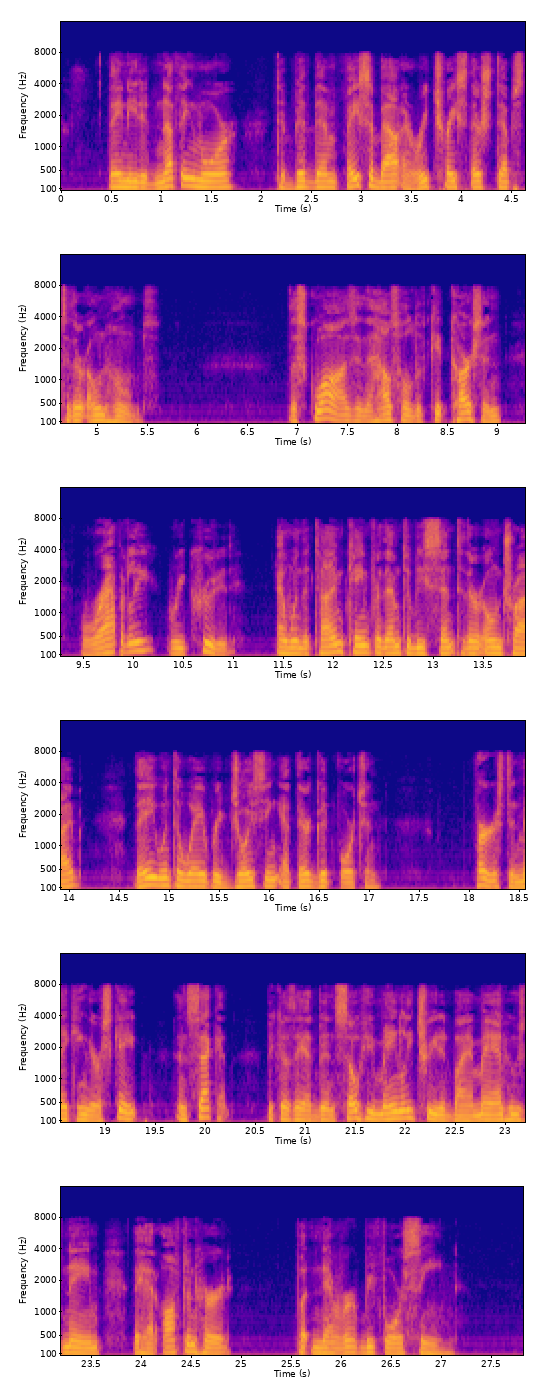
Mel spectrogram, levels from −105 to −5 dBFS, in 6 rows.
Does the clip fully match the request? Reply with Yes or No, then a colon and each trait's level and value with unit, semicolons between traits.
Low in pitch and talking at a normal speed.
Yes: low, 130 Hz; average, 165 wpm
